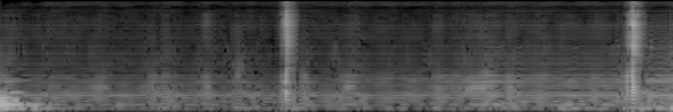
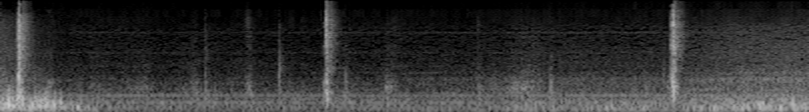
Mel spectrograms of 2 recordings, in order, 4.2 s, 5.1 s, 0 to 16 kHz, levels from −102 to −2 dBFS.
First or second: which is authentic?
second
